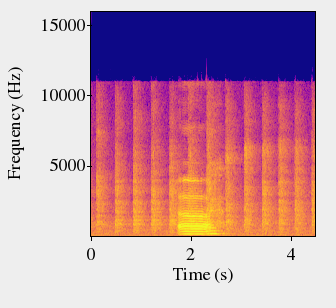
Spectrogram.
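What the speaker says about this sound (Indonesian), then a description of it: "sorry ya, lagi renovasi tetangga saya. Mohon maaf ya kalau berisik." Hammering from a neighbour's home renovation: steady, evenly spaced blows about twice a second, briefly interrupted by a louder squealing tonal sound before the regular knocking resumes.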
